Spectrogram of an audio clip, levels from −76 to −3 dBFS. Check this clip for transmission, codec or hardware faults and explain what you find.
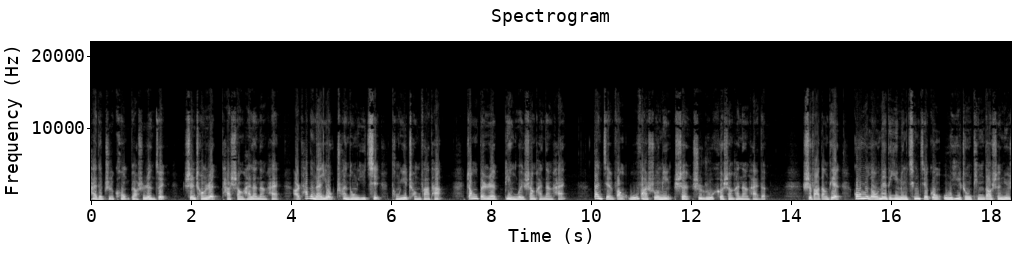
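Hard clipping runs through the whole clip. The signal reaches some stage about 10 dB hotter than it can pass. Every peak above that ceiling is cut off flat. Around one sample in twenty is affected. Those squared tops add harmonics high into the spectrum that were never in the source. The result is a harsh, gritty fuzz on each loud moment. Quieter passages stay cleaner, but the distortion returns whenever the level rises.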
